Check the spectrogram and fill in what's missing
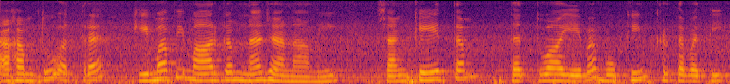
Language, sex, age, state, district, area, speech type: Sanskrit, female, 45-60, Tamil Nadu, Chennai, urban, spontaneous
